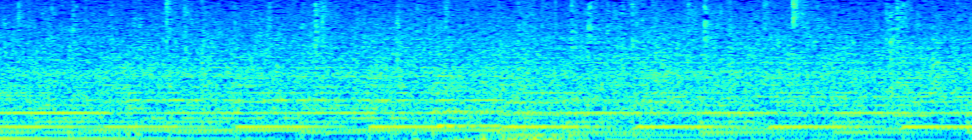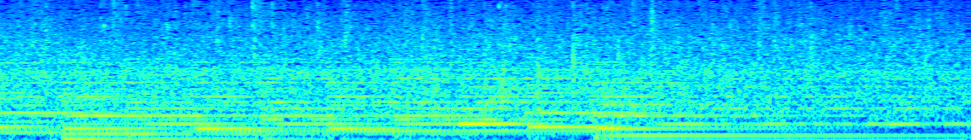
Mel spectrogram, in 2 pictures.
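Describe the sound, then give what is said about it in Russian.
Steady rain patters continuously throughout, a dense hiss of drops mixed with sustained musical chords that shift every few seconds. No voices are heard. “улице дождь, а я здесь совсем один.”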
